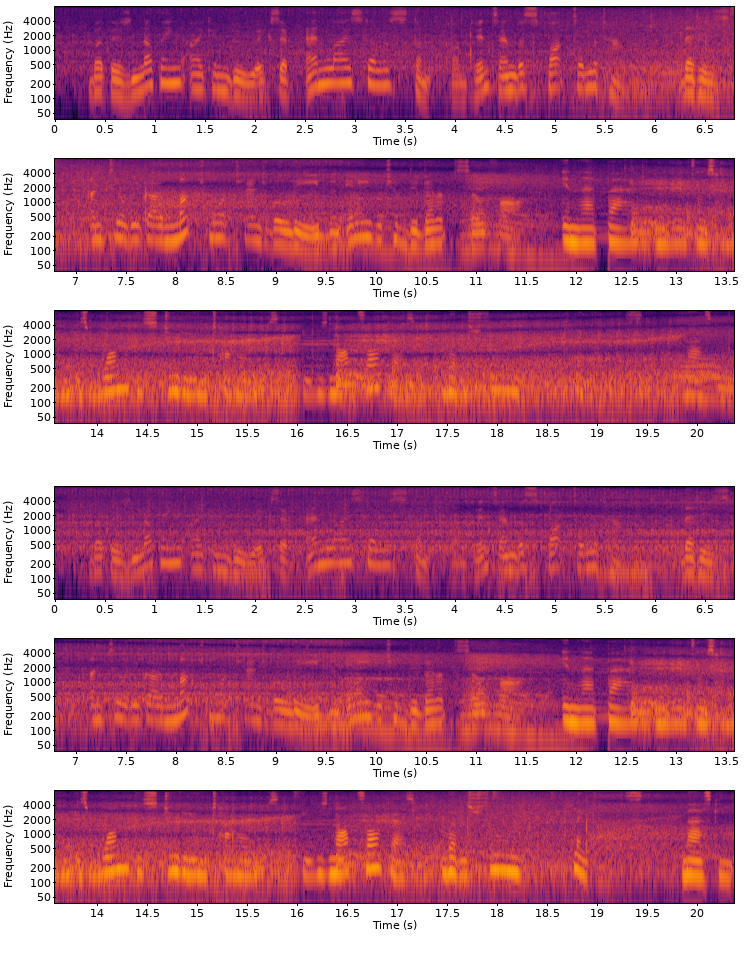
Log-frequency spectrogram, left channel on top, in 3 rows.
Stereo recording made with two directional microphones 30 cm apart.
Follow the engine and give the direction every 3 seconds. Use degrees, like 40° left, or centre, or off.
50° right, 50° right, 40° right, 30° right, 10° right, 30° left, 60° left.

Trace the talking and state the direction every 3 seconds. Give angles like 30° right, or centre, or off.
40° left, 30° left, 30° left, 10° left, 10° right, 40° right, 60° right.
